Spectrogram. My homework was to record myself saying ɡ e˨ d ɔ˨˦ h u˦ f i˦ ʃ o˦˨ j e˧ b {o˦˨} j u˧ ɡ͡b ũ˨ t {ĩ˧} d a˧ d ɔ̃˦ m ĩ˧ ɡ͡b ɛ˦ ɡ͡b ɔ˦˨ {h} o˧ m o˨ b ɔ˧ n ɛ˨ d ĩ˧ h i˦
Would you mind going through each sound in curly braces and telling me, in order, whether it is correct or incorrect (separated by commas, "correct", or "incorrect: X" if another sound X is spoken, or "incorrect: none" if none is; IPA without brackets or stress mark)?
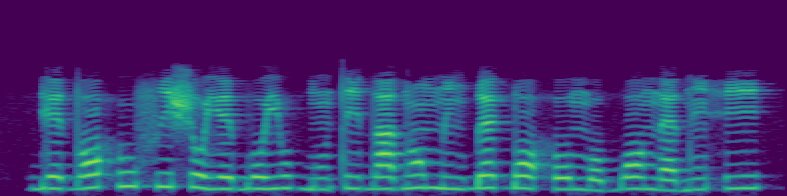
incorrect: o˧, incorrect: i˧, correct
